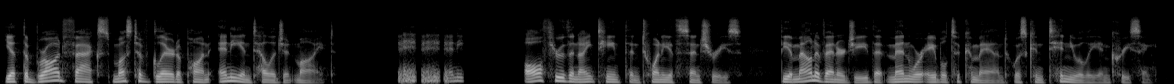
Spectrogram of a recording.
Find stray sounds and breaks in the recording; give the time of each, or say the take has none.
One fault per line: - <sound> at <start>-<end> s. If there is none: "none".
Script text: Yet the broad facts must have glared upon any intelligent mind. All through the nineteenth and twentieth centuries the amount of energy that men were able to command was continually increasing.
- laugh at 4.0-4.6 s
